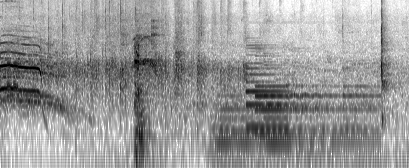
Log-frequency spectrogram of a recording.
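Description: Audience applauding while an electric guitar is played; from about four seconds in a sustained guitar chord rings out, then is cut off sharply near the end.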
